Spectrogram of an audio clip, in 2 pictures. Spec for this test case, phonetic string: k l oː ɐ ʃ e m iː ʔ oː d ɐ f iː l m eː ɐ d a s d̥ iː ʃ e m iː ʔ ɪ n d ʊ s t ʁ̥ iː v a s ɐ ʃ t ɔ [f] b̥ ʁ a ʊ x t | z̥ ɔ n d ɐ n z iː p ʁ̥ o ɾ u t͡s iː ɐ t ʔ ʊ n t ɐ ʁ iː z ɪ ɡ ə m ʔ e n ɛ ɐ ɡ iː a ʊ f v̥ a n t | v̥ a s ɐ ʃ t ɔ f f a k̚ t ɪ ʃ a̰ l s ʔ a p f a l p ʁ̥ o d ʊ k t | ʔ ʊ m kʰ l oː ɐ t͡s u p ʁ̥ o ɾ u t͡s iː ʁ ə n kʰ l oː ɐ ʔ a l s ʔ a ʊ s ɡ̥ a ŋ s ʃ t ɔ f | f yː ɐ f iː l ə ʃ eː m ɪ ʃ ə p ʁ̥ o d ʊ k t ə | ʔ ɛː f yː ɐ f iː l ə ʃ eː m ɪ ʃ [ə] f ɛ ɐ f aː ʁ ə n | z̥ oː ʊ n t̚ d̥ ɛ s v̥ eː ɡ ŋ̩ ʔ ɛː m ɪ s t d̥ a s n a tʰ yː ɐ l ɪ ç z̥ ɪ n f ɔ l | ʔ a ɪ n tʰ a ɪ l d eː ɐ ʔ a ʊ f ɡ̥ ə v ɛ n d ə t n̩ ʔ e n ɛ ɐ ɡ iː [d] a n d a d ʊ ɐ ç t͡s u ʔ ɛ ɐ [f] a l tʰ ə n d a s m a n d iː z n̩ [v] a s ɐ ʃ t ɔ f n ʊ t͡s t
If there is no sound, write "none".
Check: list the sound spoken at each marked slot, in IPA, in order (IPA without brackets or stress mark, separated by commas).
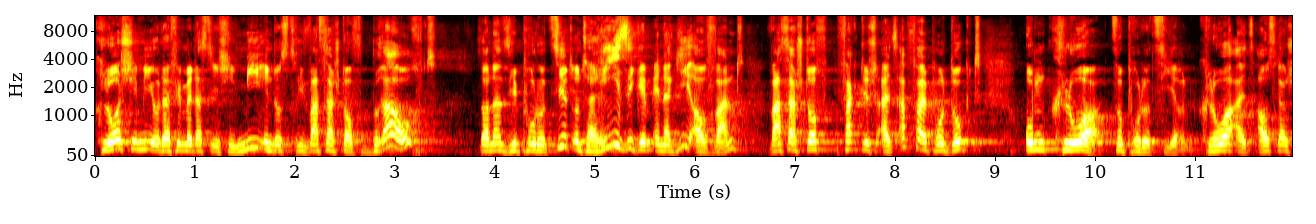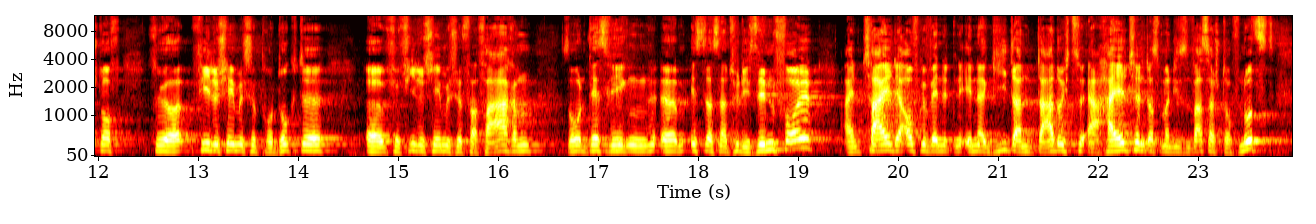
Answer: f, ə, d, h, v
